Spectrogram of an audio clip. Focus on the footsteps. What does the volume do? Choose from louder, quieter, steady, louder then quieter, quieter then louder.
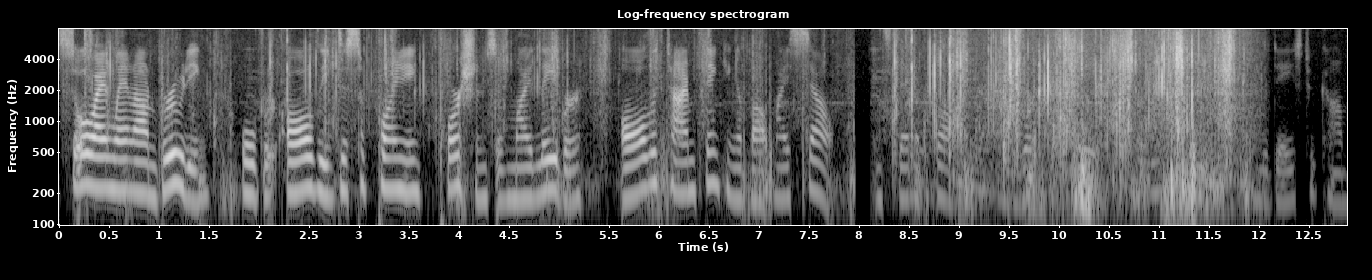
louder.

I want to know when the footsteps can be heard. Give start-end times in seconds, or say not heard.
0.0-12.1.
